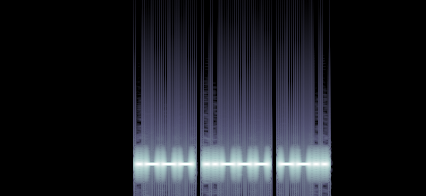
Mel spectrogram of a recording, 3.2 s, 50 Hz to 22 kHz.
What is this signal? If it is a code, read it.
Morse code, heard as a keyed tone, about 37 wpm, 700 Hz. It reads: J2Z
